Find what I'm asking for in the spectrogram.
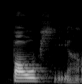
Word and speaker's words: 剥皮: 第一个呢，咱先说说，呃，剥皮啊，剥皮，其实正确的读音呢，应该读成剥皮哈，剥皮就是剥这个橘子皮嘛，叫剥皮啊，但是一说剥皮吧。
